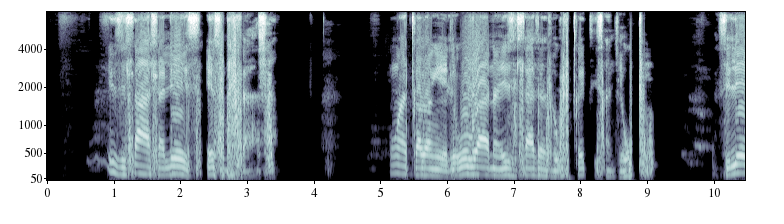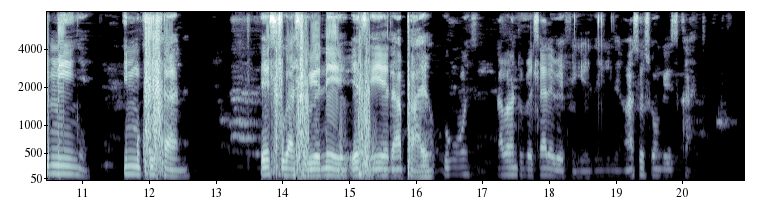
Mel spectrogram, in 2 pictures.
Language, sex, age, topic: North Ndebele, male, 18-24, health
